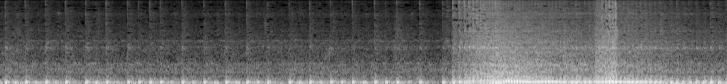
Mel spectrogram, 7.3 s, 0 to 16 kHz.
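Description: A 2006 Suzuki New Smash 110's single-cylinder four-stroke engine idles with a steady low putter, then is revved briefly a little past halfway for about a second and a half before dropping back to idle. It is running on a newly fitted regulator-rectifier to recharge the battery.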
